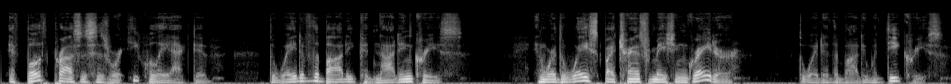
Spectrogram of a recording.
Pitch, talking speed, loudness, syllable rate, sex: 110 Hz, 175 wpm, -17 LUFS, 6.3 syllables/s, male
